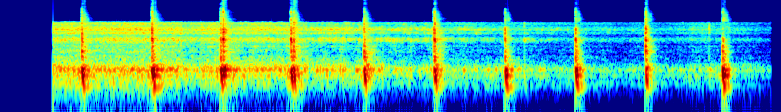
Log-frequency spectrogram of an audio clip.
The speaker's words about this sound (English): The term pulsar is an abbreviation for pulsating radio star. Hold on, I'll just play you a recording of a pulsar.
